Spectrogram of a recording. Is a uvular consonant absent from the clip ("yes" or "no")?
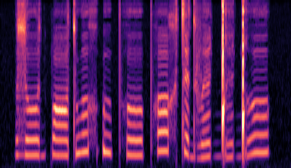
yes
